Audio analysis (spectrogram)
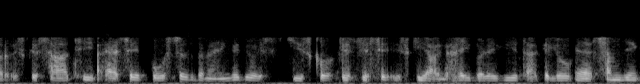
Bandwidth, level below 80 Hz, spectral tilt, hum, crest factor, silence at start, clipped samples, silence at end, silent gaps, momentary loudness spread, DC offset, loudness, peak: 3.8 kHz; -56 dBFS; -9 dB/octave; none; 18 dB; 0 s; under 0.1%; 0 s; none; 5 LU; under 0.1%; -26 LUFS; -8 dBFS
